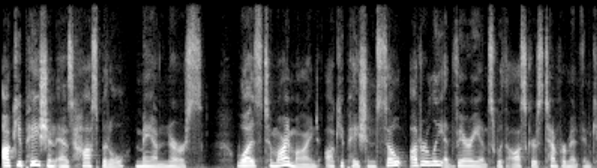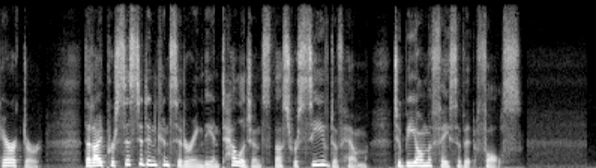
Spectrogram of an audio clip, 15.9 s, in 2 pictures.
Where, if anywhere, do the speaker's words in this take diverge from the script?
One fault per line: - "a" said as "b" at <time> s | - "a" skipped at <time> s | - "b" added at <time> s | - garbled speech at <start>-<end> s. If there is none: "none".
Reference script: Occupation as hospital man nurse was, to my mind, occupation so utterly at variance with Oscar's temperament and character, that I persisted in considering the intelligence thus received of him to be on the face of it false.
none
